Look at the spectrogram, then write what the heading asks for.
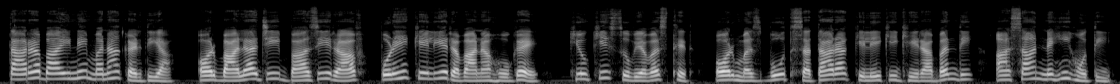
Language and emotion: Hindi, neutral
